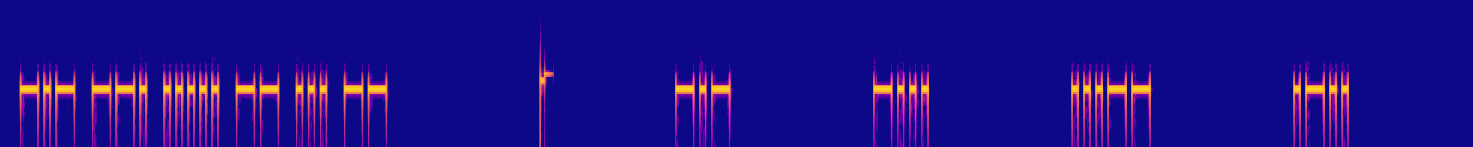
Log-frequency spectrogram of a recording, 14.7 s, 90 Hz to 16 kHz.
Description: Morse code, heard as a keyed tone, about 20 wpm, spaced as for 10 wpm, 700 Hz. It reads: KG5MSM KB3L
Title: USA Call Signs - 6 Characters - 8x Character Spacing - 20wpm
